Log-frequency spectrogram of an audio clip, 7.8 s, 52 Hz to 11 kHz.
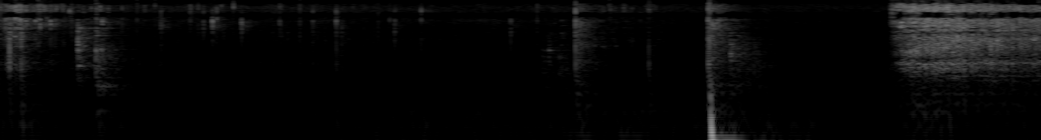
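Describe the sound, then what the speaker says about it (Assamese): Whole cardamom pods, cloves, cinnamon and a dried red chilli sizzle in hot oil left over from frying eggs, a crackling, spattering fry with a sharp splash partway through, then a loud steady hiss as more sizzling takes over. "ডিম ফ্ৰাই কৰা তেলখিনিতে এতিয়া ইয়াত দিছোঁ 2টা ইলাচি, লং, ডালচেনি আৰু এটা শুকান জলকীয়া"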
